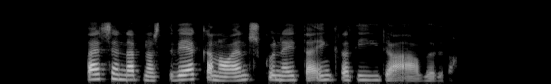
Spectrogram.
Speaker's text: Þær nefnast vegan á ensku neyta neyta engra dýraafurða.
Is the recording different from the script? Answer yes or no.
yes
